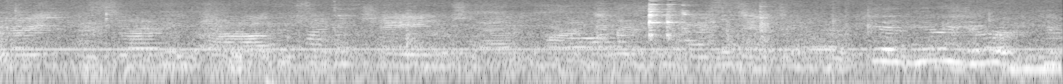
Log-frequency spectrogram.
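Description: Cutlery and dishes clink on plates.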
